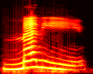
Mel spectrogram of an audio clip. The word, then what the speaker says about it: many: The A makes an almost E-like sound. It says eh. The N says n. And the Y stands for the long E sound.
